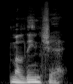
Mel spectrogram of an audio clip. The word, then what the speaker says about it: Malinche: Malintzin, or Malintze. The Spanish couldn't pronounce this, so they called her Malinche.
